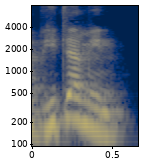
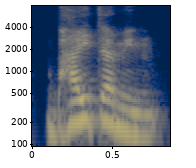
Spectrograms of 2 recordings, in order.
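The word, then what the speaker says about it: vitamin: এই যে শব্দটা লেখা এই শব্দটা ব্রিটিশে উচ্চারণ করা হয় ভিটামিন ভিটামিন আর এই সেম শব্দের উচ্চারণ আমেরিকায় করা হয় ভাইটামিন ভাইটামিন এখানে এর সাউন্ড হবে শোয়া ভাইটামিন ভাইটামিন ভাইটামিন ব্রিটিশে উচ্চারণ করে কি ভিটামিন আমেরিকান উচ্চারণ কি ভাইটামিন আমরা গভীরে ঢুকবো আগে মূল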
